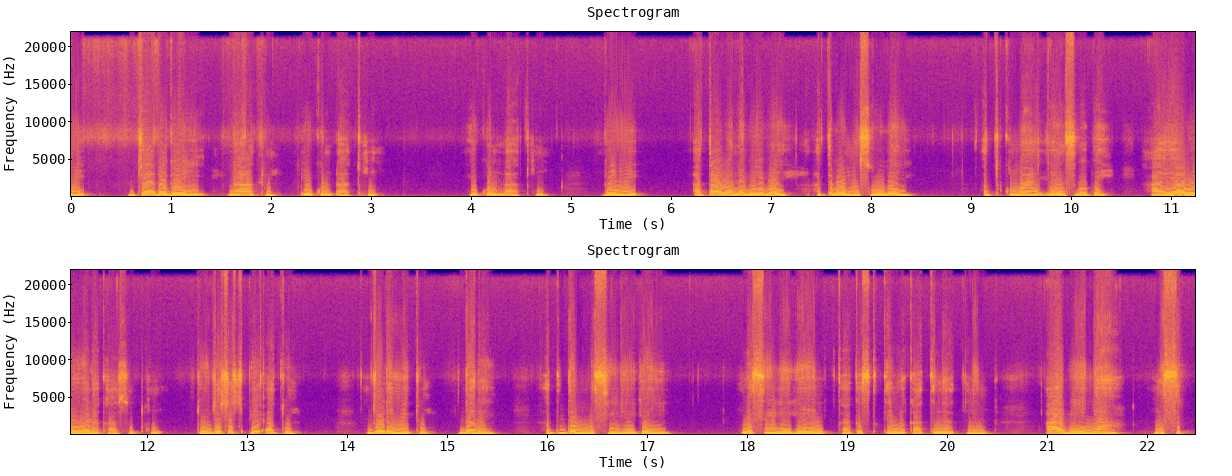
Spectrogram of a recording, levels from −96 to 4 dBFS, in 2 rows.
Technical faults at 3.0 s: hard clipping

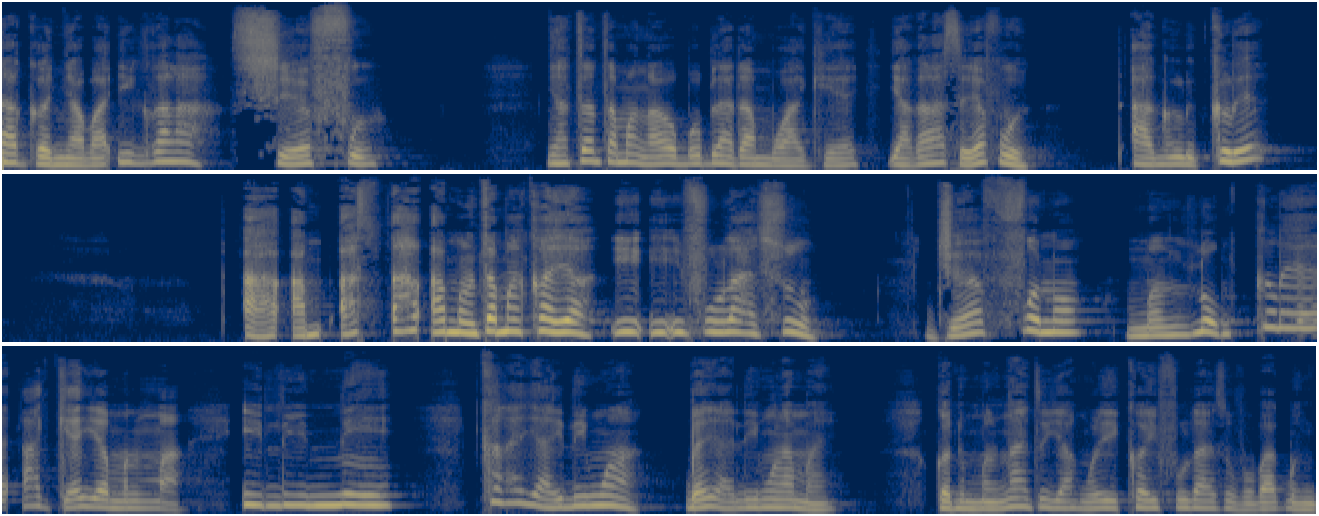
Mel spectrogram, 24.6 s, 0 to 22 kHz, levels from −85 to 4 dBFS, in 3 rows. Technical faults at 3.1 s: generation loss

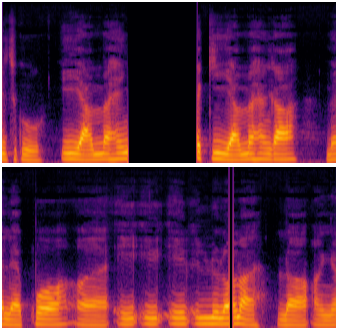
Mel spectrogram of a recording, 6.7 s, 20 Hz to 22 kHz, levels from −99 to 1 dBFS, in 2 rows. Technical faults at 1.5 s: audio dropout to silence

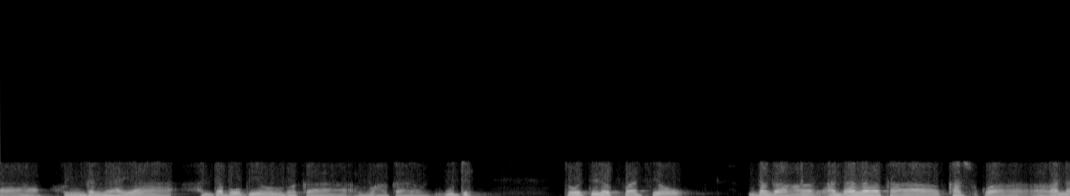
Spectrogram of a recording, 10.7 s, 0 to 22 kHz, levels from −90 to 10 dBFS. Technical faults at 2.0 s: Speex codec

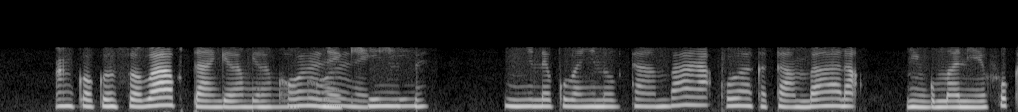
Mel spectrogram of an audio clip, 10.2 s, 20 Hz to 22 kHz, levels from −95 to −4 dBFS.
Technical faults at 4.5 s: comfort noise in place of the background

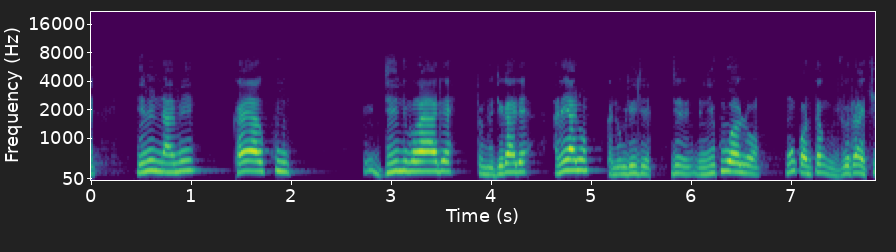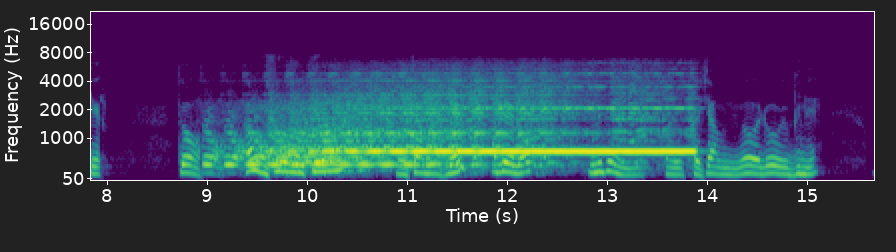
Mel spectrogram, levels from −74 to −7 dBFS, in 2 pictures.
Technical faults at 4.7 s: time-stretched section

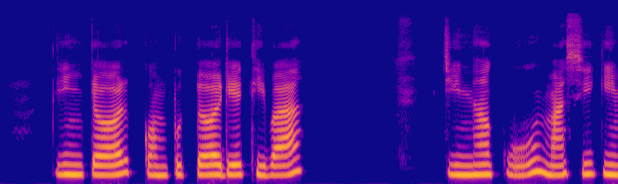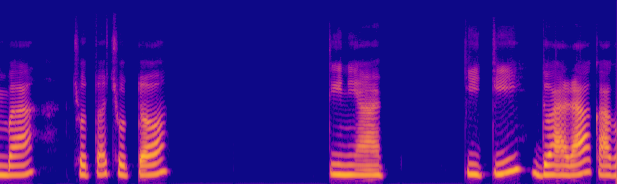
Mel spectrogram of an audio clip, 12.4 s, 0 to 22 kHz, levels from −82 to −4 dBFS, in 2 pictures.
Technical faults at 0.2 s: clock slip clicks

